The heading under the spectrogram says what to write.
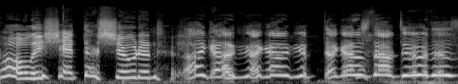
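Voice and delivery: character voice, screaming. Voicing Gerald, who cowers behind seats as shots ring out: Gerald screaming. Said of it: "Gerald's screaming".

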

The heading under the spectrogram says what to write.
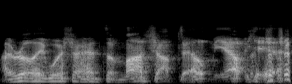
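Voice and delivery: rough-edged, creaky, gruff coal miner voice. Imagining a miner who lives in Orberg, speaking as him: coal miner character voice. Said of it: "Do I sound like that now".

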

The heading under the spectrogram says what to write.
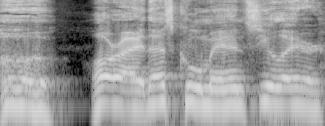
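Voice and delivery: put-on easygoing stoner voice. Retelling a delivery, the speaker quotes the man's reply, imitating a stoned guy. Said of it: "he's high as hell".

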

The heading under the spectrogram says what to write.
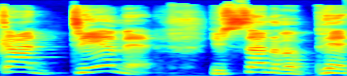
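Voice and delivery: put-on comic yell, high shouted outburst. Recounting a film scene where the helicopter pilot shouts at Dave Bautista; imitating someone shouting. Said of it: "she's shouting at him".

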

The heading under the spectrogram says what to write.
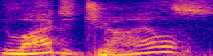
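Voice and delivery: appalled, scandalized, aggrieved, wronged tone. Retelling friends' reaction to a lie: imitating scandalized Willow and Xander. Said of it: "wronged and scandalized".

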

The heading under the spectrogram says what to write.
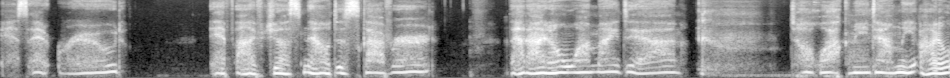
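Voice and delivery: whispered voice. Retelling a remark to a friend at a wedding: retelling a whisper. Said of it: "whispering to him".

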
